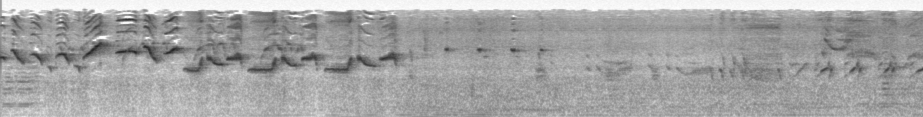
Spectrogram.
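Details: Captive Chinese hwamei, fairly tame, singing indoors on an overcast, rainy afternoon: rapid, loud whistled phrases with looping slurred notes for about four seconds, then softer fragments over a low background hum.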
